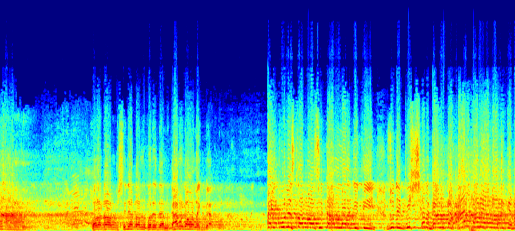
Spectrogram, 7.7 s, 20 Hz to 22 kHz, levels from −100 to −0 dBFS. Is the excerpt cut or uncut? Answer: cut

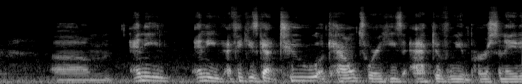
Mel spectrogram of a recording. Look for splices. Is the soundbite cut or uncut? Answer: cut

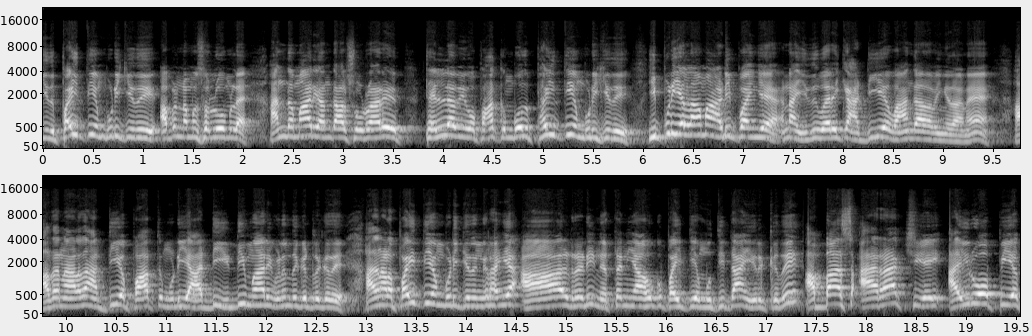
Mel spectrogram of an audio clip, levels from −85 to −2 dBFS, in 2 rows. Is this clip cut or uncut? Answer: cut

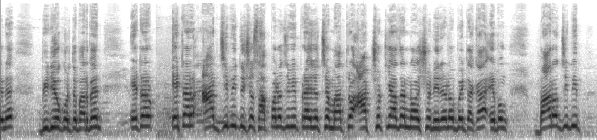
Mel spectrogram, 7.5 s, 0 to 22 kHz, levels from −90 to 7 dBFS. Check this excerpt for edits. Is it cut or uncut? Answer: uncut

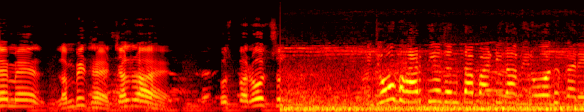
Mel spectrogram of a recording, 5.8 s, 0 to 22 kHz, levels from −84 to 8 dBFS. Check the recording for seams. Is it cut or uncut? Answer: cut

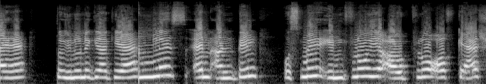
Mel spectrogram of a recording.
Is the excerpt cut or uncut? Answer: cut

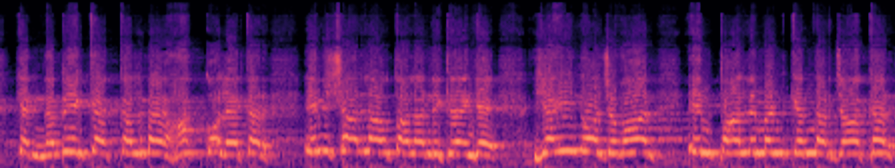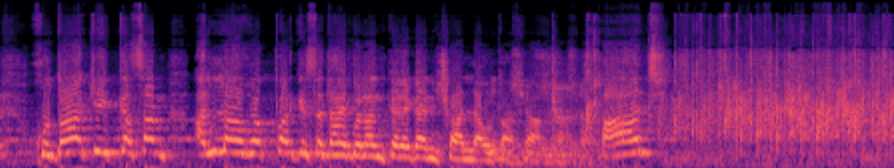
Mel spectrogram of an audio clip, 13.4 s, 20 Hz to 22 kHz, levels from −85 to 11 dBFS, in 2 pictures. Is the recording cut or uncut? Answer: uncut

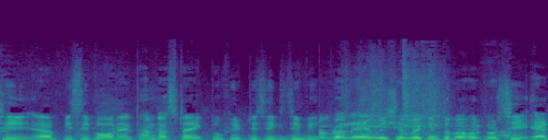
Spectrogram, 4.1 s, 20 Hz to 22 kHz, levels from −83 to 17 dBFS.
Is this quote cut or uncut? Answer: cut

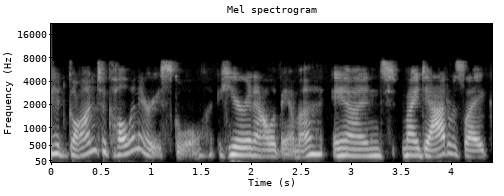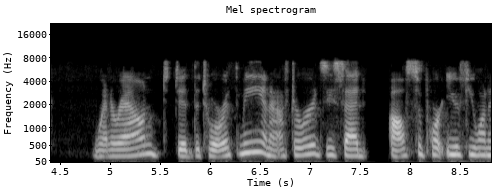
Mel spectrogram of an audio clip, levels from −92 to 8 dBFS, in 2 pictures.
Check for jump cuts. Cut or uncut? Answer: cut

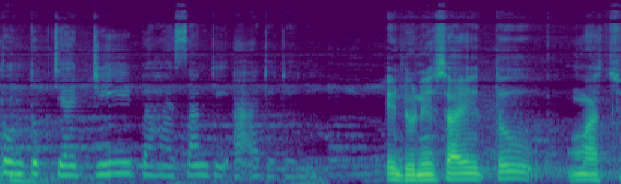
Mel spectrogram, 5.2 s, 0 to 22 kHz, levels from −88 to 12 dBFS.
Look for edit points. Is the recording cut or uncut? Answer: cut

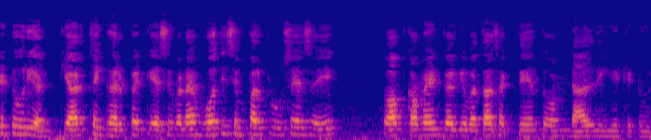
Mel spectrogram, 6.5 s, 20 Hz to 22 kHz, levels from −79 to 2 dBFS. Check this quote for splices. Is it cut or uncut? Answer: uncut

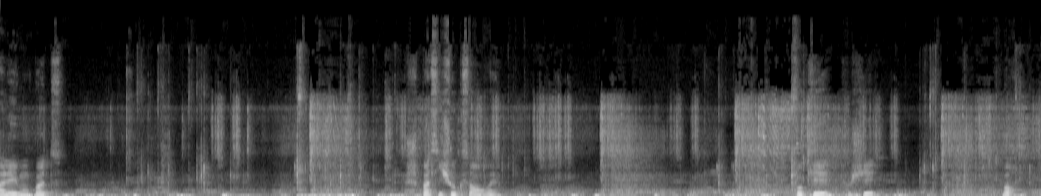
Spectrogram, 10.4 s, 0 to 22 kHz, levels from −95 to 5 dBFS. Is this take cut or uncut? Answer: cut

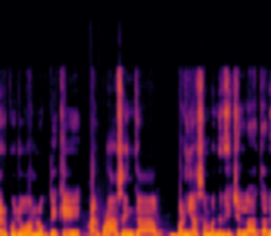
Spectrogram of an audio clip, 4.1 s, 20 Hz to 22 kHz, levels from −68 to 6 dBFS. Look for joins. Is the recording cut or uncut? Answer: cut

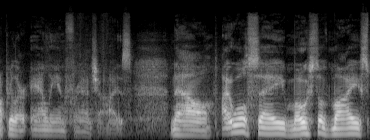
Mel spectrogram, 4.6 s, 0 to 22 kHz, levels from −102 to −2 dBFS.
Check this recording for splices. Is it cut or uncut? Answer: uncut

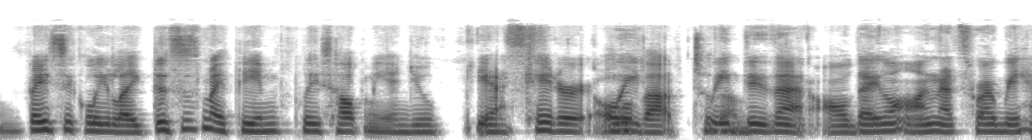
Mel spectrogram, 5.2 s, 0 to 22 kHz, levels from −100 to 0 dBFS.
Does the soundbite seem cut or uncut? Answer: uncut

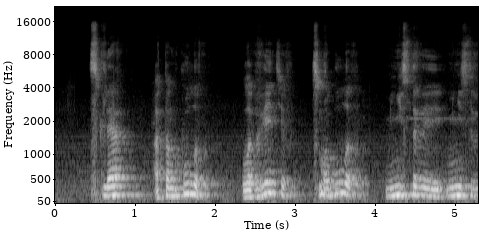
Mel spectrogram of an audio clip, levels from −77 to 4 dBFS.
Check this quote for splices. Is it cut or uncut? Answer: cut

